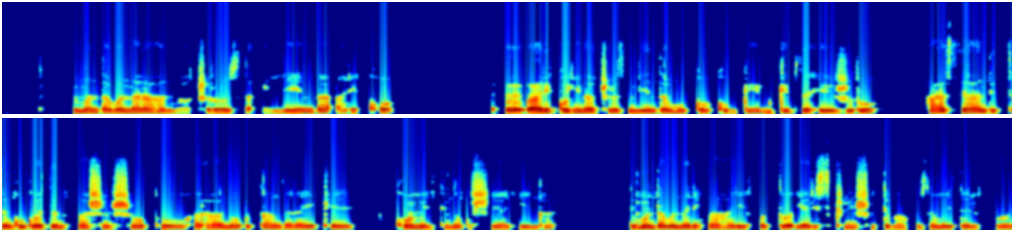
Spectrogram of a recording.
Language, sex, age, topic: Kinyarwanda, female, 18-24, finance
